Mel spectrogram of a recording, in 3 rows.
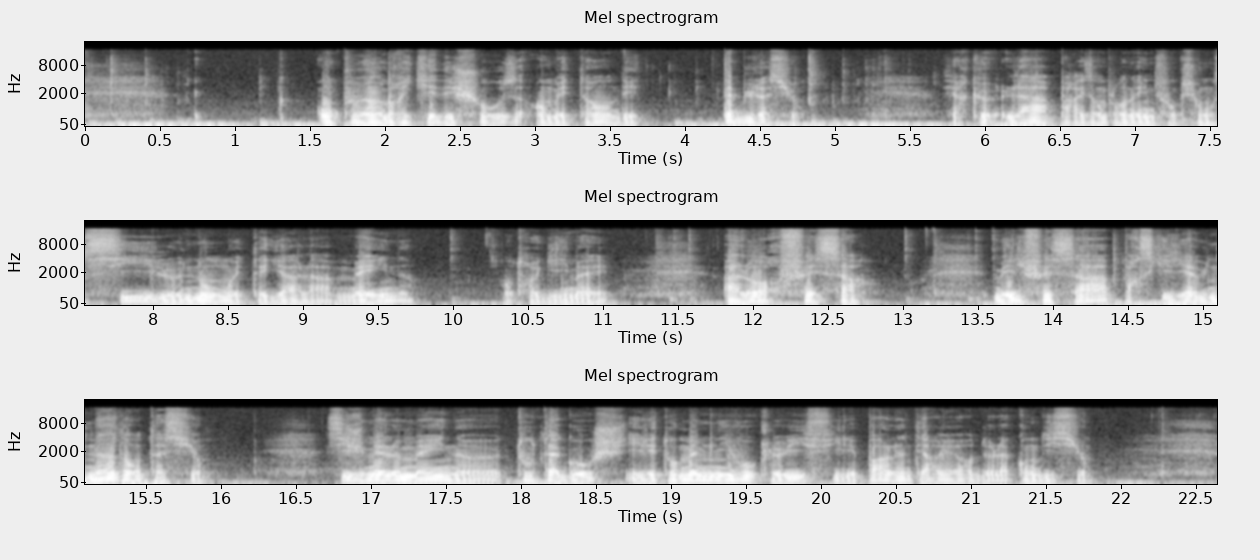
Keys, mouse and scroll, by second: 7.3-9.9 drag, 11.4 click, 11.8-12.9 drag, 13.4 click.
